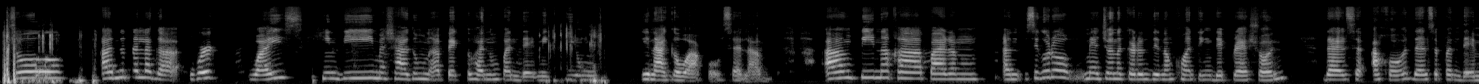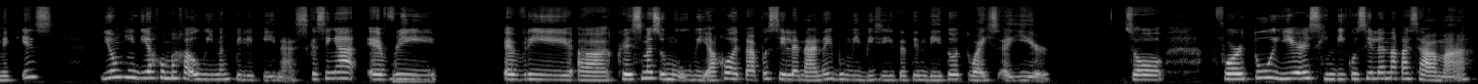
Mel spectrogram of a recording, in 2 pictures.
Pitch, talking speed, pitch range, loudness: 235 Hz, 125 wpm, 215-275 Hz, -26 LUFS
